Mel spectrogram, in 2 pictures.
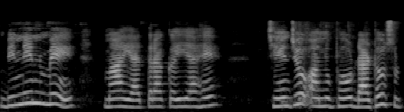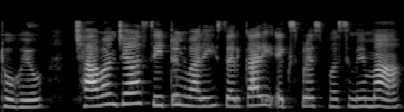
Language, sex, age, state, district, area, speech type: Sindhi, female, 18-30, Gujarat, Junagadh, rural, spontaneous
